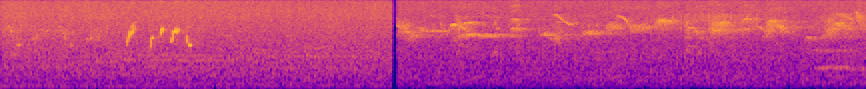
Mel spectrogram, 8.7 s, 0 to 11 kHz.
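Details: Adult Red-whiskered Bulbul recorded at Ubon Ratchathani, Thailand, on 16 December 2020: a quick run of five sharp, bright chirps, then a dense, busy chatter of many high notes from several birds.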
